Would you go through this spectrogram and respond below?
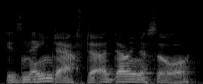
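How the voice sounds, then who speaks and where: A man's voice: on the low side, moderate pace. A man hosting a podcast in a casual, rambling and self-deprecating way. His voice sounds slightly feminine. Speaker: podcast host. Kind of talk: casual chat.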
